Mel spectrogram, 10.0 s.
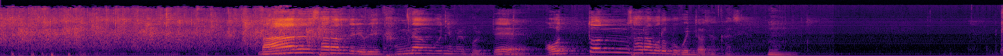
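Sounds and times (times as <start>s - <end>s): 
audience applause: 0.0s - 3.5s
speech: 2.6s - 8.0s.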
